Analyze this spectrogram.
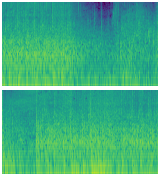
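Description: Gunshots crack and echo.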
